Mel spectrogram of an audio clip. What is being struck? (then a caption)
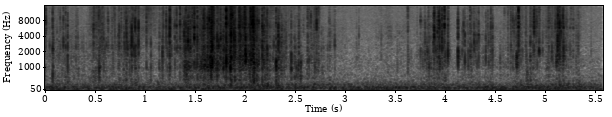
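Thin clear plastic film bag. Fingertips crumple and rub a thin, clear plastic film bag resting on a white surface, making a bright, dense crinkling crackle. The crackle swells to its loudest in the first half, quiets, then returns in a few sharper bursts toward the end, over a faint low hum.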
